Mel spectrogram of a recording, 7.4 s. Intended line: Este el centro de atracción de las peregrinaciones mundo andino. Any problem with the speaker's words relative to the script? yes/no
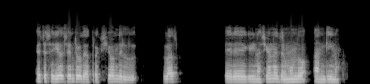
yes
